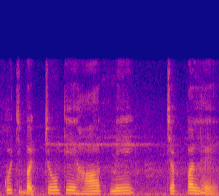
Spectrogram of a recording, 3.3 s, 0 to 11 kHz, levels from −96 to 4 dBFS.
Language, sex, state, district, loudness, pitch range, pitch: Hindi, female, Maharashtra, Mumbai Suburban, -21 LUFS, 145-170 Hz, 160 Hz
